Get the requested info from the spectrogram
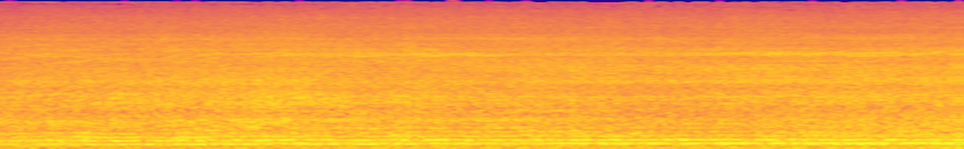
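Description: Four small electric motors and propellers of a homemade quadcopter spinning up and lifting it off, growing louder over the first second, then holding a steady buzzing drone with a thin high whine on top.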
